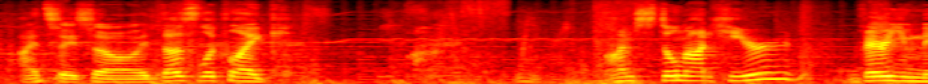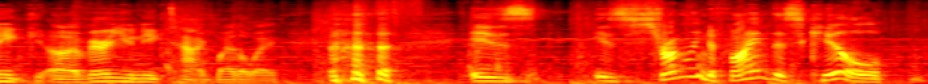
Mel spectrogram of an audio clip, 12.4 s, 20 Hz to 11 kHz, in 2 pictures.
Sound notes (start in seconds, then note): 8.3 laughs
